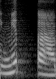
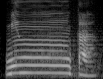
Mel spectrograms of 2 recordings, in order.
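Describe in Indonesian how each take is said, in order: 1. Bunyi n digantikan dengan t yang digandakan. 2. Bunyi n adalah sengau setengah tersembunyi sebelum t. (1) "Kalau kita jelaskan jadi ta, jadi mitta" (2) "Berarti antara keduanya. ... ujung lidahnya menggantung"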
